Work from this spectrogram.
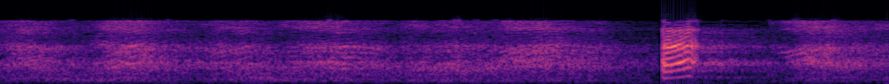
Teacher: یہ جھٹکا ہے، یعنی آپ ایک دم سے آواز کو روک لیں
